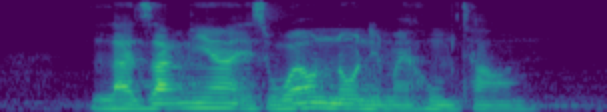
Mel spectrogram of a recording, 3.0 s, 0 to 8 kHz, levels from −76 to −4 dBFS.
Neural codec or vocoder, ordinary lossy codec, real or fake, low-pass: none; none; real; 7.2 kHz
